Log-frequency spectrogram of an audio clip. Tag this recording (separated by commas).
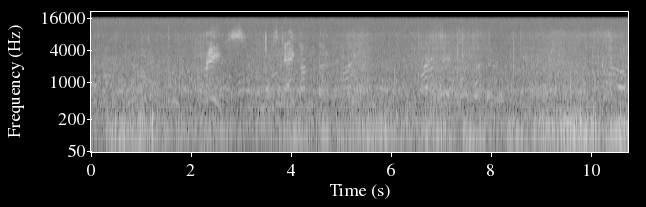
Speech, outside, rural or natural, Vehicle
